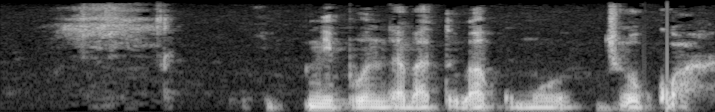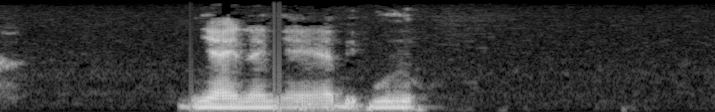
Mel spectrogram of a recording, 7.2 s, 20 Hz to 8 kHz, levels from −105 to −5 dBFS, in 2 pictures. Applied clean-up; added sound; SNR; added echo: none; none; none; none.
